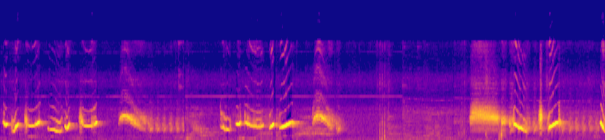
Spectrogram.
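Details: Common iora singing actively, played as a lure for other birds; quick twisting whistles at the start, buzzy slurred phrases in the middle, and a loud rasping whistled flourish near the end.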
